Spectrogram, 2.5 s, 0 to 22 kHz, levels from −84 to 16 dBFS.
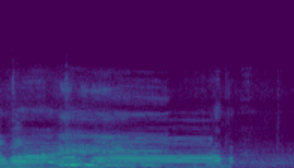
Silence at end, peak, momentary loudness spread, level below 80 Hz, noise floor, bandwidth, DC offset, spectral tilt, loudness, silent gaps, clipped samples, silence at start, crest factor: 0 s; -20 dBFS; 9 LU; -86 dBFS; -57 dBFS; 14.5 kHz; under 0.1%; -3 dB/octave; -35 LUFS; none; under 0.1%; 0 s; 16 dB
